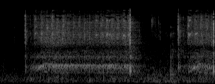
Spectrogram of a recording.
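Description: Clockwork (spring-wound) movie camera mechanism running: a steady whirr for about a second that stops abruptly, followed by a few short clicks.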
